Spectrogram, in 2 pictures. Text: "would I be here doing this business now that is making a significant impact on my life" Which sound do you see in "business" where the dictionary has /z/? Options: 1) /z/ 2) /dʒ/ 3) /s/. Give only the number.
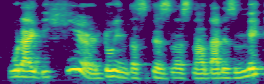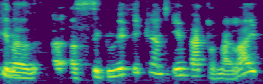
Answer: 1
